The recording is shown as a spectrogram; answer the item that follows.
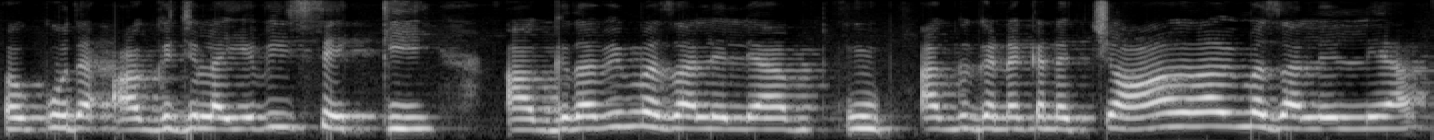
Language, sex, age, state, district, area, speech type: Dogri, female, 30-45, Jammu and Kashmir, Samba, rural, spontaneous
